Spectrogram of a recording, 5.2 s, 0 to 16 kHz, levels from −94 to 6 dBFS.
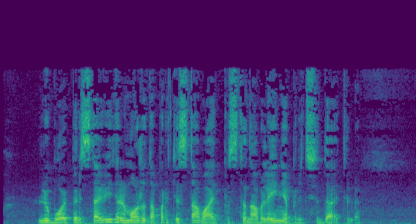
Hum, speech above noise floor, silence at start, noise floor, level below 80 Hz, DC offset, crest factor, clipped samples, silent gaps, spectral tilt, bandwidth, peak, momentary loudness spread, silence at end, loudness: none; 32 dB; 0.45 s; -50 dBFS; -44 dBFS; under 0.1%; 16 dB; under 0.1%; none; -5 dB/octave; 11.5 kHz; -2 dBFS; 8 LU; 0.7 s; -18 LUFS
